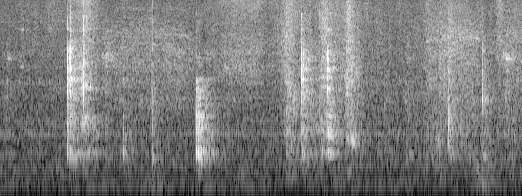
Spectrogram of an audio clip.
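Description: A few short, quiet rasps, about a second apart, as a channel knife cuts spiral grooves into the skin of a yellow squash.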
